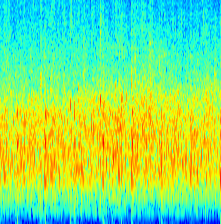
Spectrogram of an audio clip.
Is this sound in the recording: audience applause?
yes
